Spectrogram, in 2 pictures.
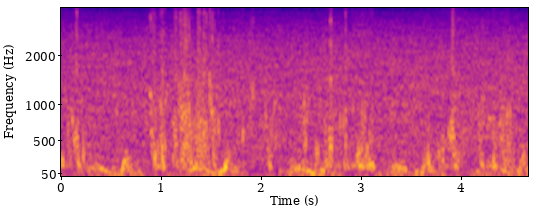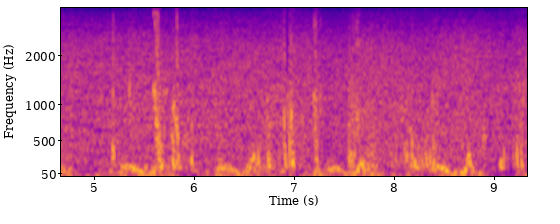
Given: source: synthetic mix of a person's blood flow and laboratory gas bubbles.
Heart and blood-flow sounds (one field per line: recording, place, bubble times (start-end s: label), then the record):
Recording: Doppler ultrasound of blood flow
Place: precordium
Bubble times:
0.00-0.27 s: bubbles
0.87-1.62 s: bubbles
1.79-1.96 s: bubbles
2.02-2.17 s: bubbles
2.37-3.17 s: bubbles
3.65-4.55 s: bubbles
5.15-5.24 s: bubbles
5.32-5.40 s: bubbles
5.56-6.03 s: bubbles
6.61-7.29 s: bubbles
7.53-7.85 s: bubbles
7.93-8.47 s: bubbles
8.84-8.93 s: bubbles
9.04-9.34 s: bubbles
From the record:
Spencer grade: 3 (all of the cardiac periods contain showers or single bubble signals, but not dominating or overriding the cardiac motion signals)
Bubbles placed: only in the low amplitude regions of the cardiac cycle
